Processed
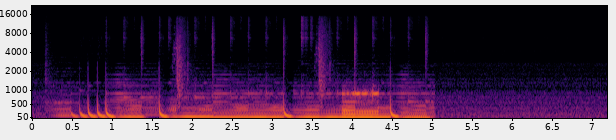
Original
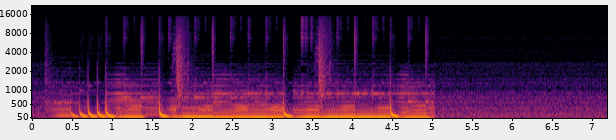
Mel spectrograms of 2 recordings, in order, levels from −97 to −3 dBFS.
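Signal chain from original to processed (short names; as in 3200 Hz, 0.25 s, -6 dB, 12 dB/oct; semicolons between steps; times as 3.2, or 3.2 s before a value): 3.87–4.33 small resonant body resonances 230/590/840 Hz, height 17 dB, ringing for 25 ms; gain -7 dB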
